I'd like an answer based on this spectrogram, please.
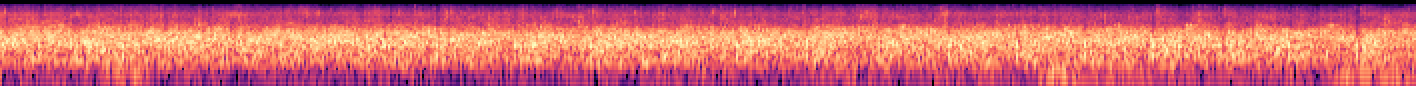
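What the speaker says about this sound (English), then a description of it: "I request all of you to carry a loud applause to come here" Loud, sustained applause from an audience at a felicitation function, a dense and even clatter of many hands clapping from start to finish with no speech over it.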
